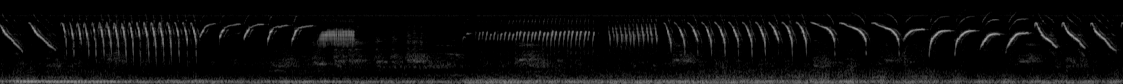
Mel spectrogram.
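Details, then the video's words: Canary singing a master song meant for training other birds: bright rising and falling whistled sweeps, buzzy rolling trills and a level steady note, louder sweeping phrases toward the end, over a constant high whine and low background hum. "Masteran Kenari Gacor Ngeroll Nikmat"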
